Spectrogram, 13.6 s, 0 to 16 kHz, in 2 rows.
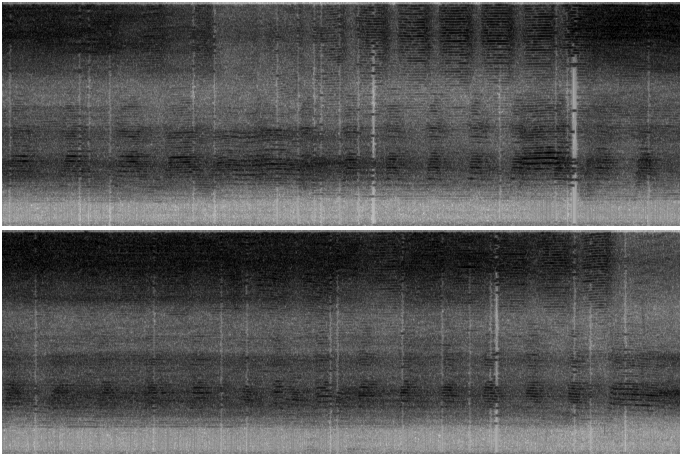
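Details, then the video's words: Cicadas singing in a chorus in the midsummer heat wave at Yesu Hyanggi Garden on 31 July 2022. A dense, continuous high buzzing shimmers with a steady rapid pulse, with a few faint clicks. "한여름 폭염 속 계절의 전령 매미 울음 소리 독창과 합창"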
